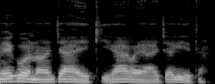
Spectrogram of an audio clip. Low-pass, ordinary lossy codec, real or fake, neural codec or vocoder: none; none; real; none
